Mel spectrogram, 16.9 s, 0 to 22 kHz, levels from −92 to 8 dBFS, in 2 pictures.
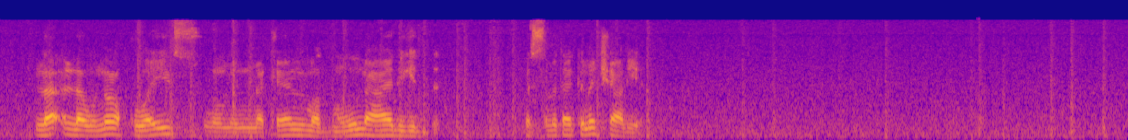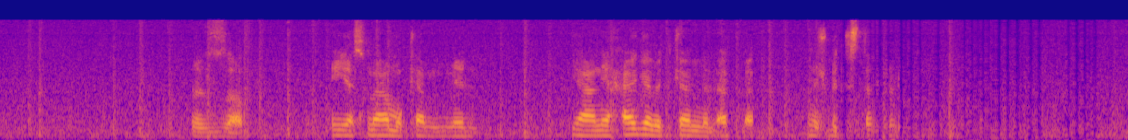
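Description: From 14.77 s to 16.70 s the speech breaks up with repeated packet loss, heard as a robotic sound. Packets go missing in quick succession, each hole no longer than about 27 ms, and every one is papered over by extending the last stretch of audio. With roughly a quarter of that span filled in this way, the result is choppy and robotic, with fragments missing. The room noise, about 21 dB below the speech, sits underneath throughout.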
